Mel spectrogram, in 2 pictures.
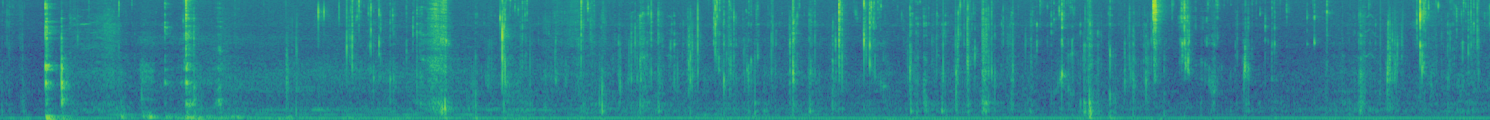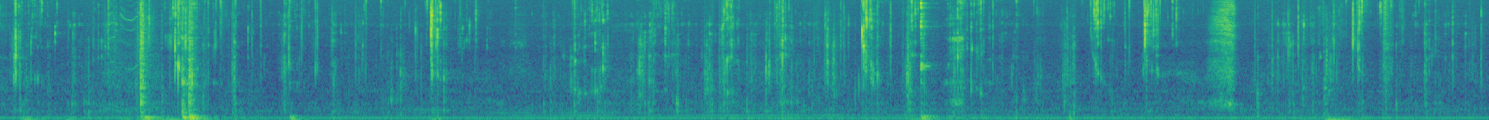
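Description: Close-miked chewing of a mouthful of lazy cabbage rolls: wet mouth clicks and smacks, irregular and continuous, over a steady low hum. There is one louder knock about halfway through.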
